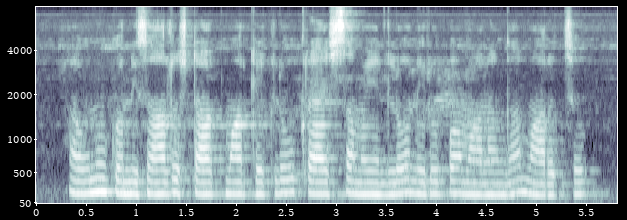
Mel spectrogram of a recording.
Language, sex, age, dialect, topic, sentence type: Telugu, male, 18-24, Telangana, banking, statement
